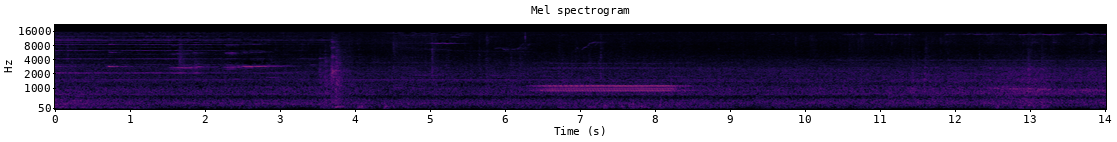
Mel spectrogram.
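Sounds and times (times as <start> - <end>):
train low rumble: 0.0 - 14.0
two-note electronic tone: 6.4 - 8.5.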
